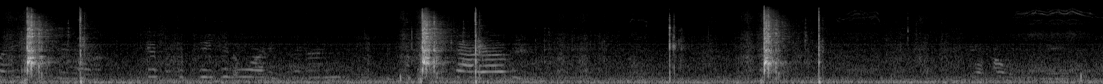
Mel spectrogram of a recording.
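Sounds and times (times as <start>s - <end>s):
bat cracking ball: 0.0s - 1.0s, 4.0s - 4.9s, 6.6s - 8.4s.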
